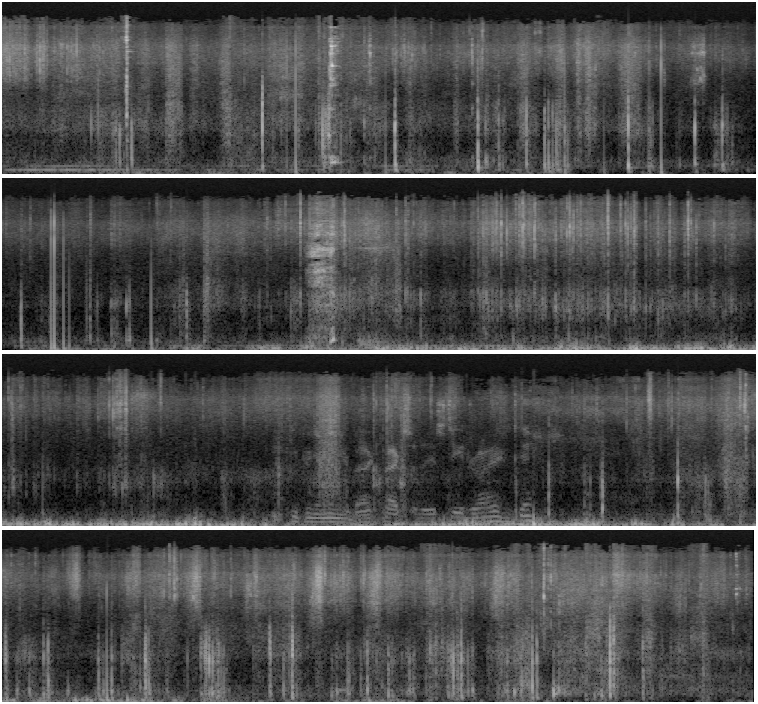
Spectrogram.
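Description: Footsteps crunching on snow and ice, with scattered sharp knocks and scrapes, over a low rumble of wind on the microphone; faint voices come through in places, most clearly a little past the middle.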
